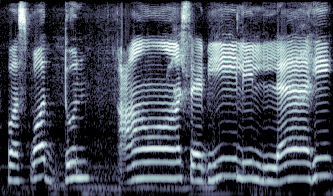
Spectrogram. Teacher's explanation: تنوین کے بعد عین حروف ہلکی میں سے ہے تو ہم تنوین کو ظاہر کر کے بغیر غننے کے پڑھیں گے · صاد حروف مستعلیہ میں سے ہے، وہ حروف جو ہمیشہ ہی پر پڑھے جاتے ہیں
